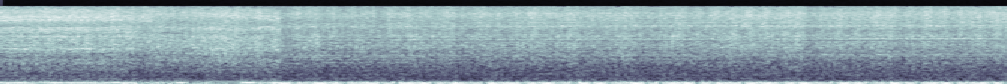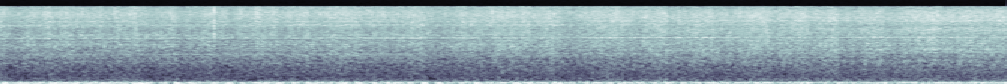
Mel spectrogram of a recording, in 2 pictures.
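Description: A truck engine hums with a deep, steady drone.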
